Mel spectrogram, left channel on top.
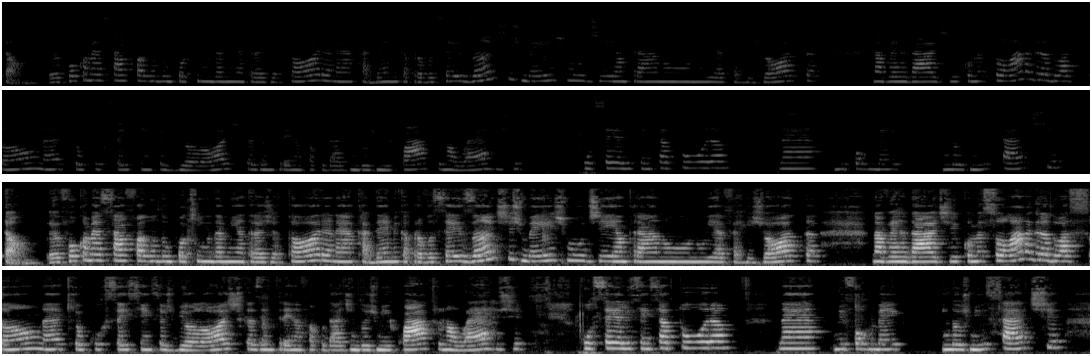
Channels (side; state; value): left; quieter; 29.1 dB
